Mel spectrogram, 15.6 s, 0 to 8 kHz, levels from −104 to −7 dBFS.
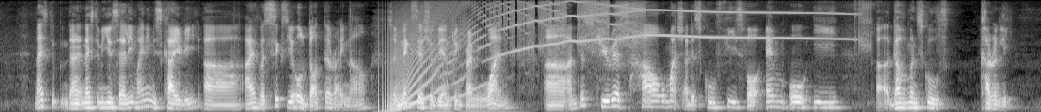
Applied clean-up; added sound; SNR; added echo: none; Screech; 11 dB; none.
